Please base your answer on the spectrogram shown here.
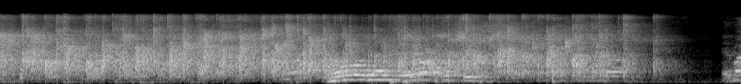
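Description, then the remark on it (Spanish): Sustained audience applause for Jesus, a dense, steady clatter of many hands that carries on for several seconds while a man's voice calls out over it, then fades off at the end. “Fuerte para Jesús este aplauso.”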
